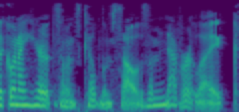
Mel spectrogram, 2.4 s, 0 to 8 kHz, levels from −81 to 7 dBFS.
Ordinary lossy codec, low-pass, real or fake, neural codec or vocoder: MP3, 32 kbps; 7.2 kHz; real; none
